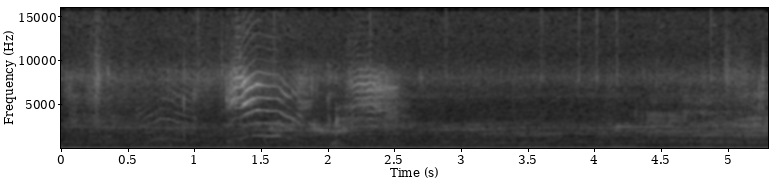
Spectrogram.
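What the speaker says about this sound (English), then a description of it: "I would like to show you today the world's cutest kitten." A newborn kitten meows a few times in thin, high, rising cries clustered near the start, soft and close against a low steady hum, then quiet.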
